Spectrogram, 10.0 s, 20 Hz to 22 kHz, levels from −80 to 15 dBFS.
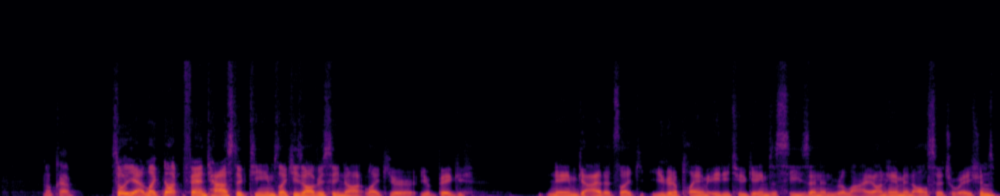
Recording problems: muffled; slightly; fading above 3 kHz

